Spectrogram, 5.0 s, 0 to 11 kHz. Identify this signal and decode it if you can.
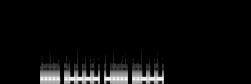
Morse code, heard as a keyed tone, about 30 wpm, 700 Hz. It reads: 5162
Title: Numbers - 4-Digit 30wpm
